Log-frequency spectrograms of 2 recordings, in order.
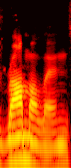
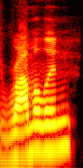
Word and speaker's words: Romulan: please ramlan neutral zone you said ramalin so that's wrong yeah that's wrong they mispronouncing name in the show wrong hosi that's wrong I said it the hosi way it's ramalan neutral zone Pat you know i'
